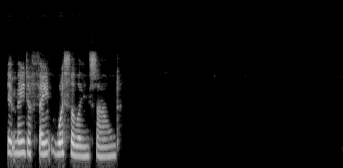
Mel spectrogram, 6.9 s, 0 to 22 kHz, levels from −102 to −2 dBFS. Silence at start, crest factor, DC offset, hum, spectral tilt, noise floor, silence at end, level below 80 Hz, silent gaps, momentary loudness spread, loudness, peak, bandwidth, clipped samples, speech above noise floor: 0.15 s; 22 dB; under 0.1%; none; -4 dB/octave; under -90 dBFS; 4.5 s; -82 dBFS; none; 10 LU; -30 LUFS; -14 dBFS; 7.4 kHz; under 0.1%; over 60 dB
